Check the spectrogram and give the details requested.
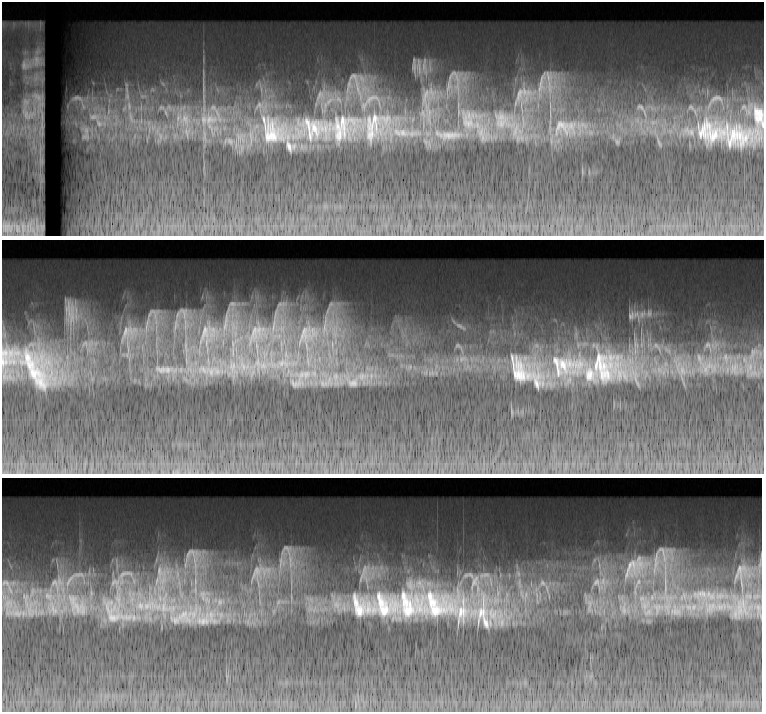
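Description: Several birds chirping and calling, with bursts of quick repeated notes every few seconds, over a faint steady hum.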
